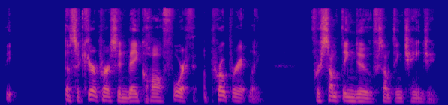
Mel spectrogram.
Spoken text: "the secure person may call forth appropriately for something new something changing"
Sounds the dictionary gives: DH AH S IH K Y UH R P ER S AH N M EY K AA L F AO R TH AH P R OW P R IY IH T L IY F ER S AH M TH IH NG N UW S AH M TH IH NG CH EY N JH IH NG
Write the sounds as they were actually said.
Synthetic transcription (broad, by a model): DH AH S IH K Y UH R P ER S AH N M EY K AA L F AO R TH AH P R OW P R IY IH T L IY F ER S AH M TH IH NG N UW S AH M TH IH NG CH EY N JH IH NG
